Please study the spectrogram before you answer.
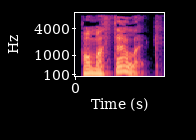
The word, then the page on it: homothallic: British English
